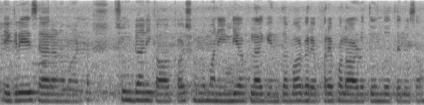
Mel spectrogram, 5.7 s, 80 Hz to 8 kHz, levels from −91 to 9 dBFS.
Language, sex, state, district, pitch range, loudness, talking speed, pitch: Telugu, female, Andhra Pradesh, Sri Satya Sai, 195-210 Hz, -14 LUFS, 105 wpm, 200 Hz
